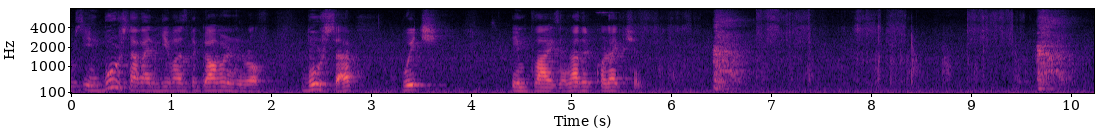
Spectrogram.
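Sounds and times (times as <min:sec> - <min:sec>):
speech: 0:00.0 - 0:03.8, 0:04.4 - 0:06.8
person sneezing: 0:06.4 - 0:06.8, 0:09.6 - 0:10.1.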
